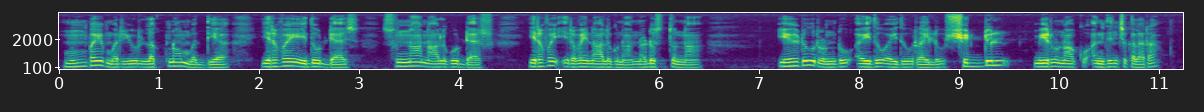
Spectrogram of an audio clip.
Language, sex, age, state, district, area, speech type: Telugu, male, 18-30, Andhra Pradesh, Nellore, rural, read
